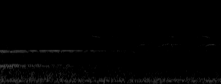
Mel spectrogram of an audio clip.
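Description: Near silence: faint outdoor ambience with a few faint high chirps, as a held musical tone fades out in the first half second.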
